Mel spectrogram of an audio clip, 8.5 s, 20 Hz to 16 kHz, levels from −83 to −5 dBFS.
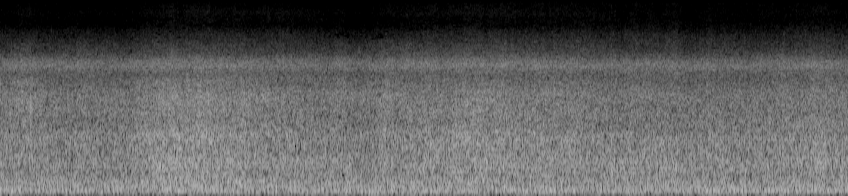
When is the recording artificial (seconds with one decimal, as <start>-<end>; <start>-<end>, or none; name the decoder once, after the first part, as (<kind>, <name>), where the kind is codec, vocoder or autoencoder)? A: none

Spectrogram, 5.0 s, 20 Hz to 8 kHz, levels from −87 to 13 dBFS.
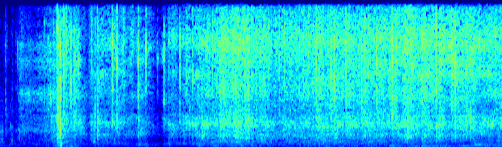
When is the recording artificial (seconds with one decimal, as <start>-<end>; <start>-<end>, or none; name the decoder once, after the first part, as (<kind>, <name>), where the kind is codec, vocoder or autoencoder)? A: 0.7-2.1 (codec, SNAC); 3.9-5.0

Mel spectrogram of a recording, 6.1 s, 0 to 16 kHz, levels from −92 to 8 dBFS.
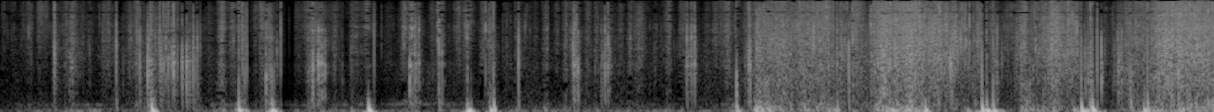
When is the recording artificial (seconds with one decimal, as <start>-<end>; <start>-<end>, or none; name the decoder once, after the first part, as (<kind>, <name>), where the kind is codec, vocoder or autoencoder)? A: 1.0-2.4 (codec, SNAC)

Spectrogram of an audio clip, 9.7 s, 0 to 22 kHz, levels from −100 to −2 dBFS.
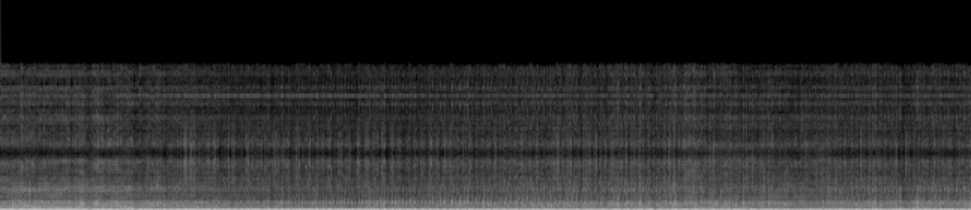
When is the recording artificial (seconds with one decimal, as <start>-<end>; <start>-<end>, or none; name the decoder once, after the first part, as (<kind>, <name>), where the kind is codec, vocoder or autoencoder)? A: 0.0-1.6 (codec, SNAC); 6.8-8.3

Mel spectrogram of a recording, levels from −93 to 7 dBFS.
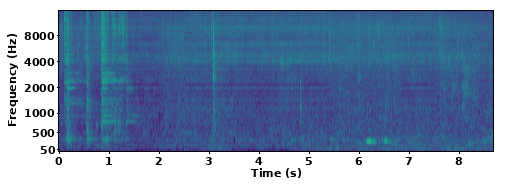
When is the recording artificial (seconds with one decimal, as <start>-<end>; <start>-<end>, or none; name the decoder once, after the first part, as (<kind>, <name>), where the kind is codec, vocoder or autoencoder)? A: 1.2-2.0 (codec, SNAC); 2.5-5.4; 6.8-7.5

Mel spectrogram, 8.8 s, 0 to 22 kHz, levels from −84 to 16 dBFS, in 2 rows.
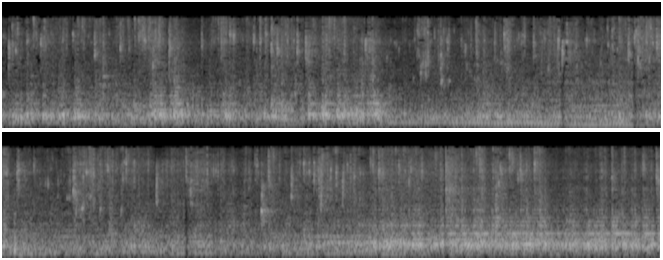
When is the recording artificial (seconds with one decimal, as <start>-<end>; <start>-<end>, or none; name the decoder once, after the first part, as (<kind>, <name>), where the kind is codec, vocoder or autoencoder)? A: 5.3-6.0 (codec, SNAC)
